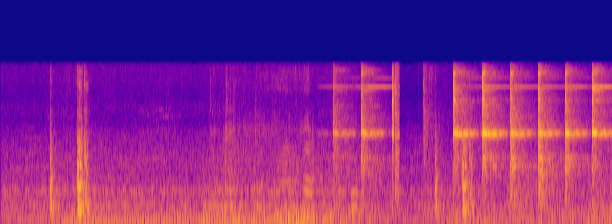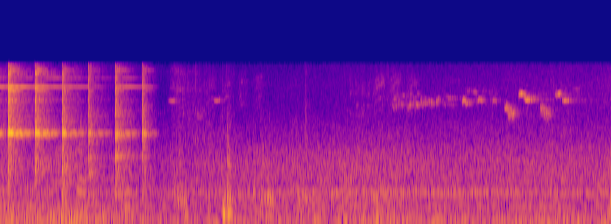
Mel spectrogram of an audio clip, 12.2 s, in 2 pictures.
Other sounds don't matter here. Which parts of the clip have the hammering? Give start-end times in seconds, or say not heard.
3.2-7.7.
